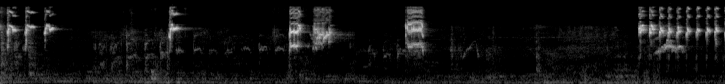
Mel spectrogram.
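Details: Pet cockatiels, recording intended to encourage mating: quick paired chirps, isolated harsh screechy notes, then a fast run of repeated buzzy pulses at the close.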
